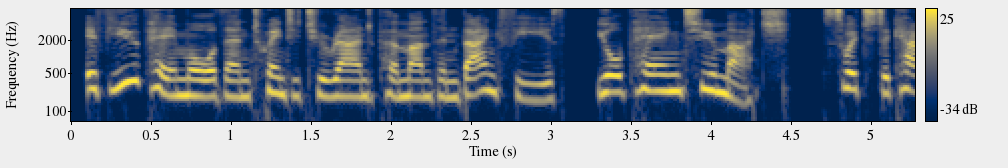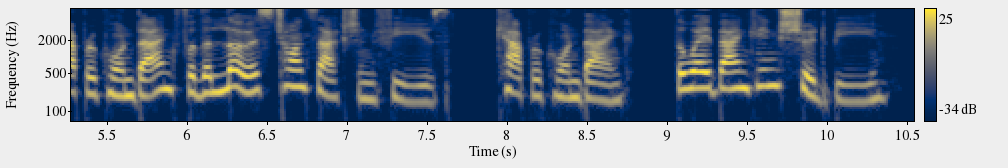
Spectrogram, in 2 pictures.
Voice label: English Corporate

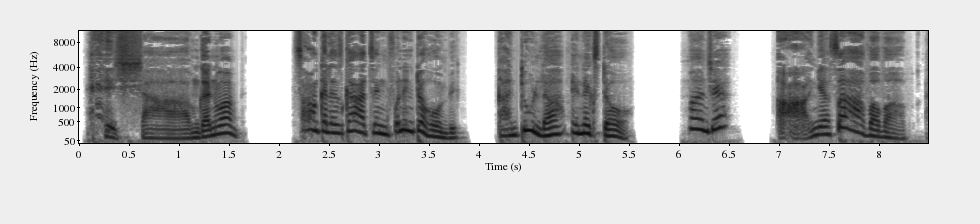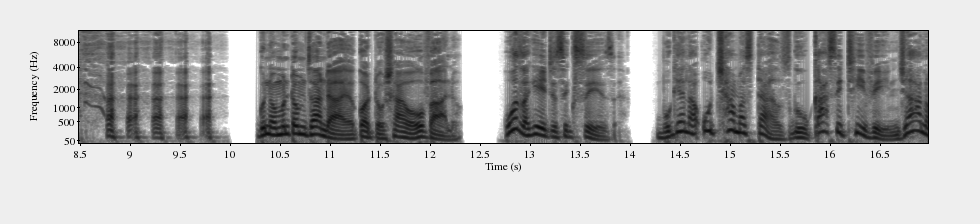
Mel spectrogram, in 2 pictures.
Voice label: Zulu Conversational

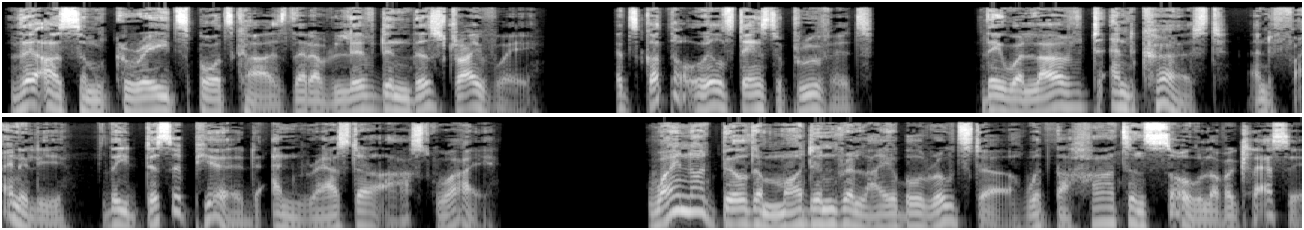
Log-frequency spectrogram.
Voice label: English conversational

